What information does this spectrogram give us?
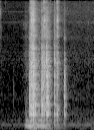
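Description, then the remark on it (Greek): A die clatters across a hard tabletop in a quick burst of four or five sharp, bouncing knocks that slow and settle within about a second, clear, with no talking. “Άρχισε εγώ ένα ζάρι λίγο να δω κάτι.”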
